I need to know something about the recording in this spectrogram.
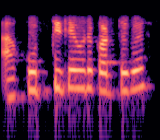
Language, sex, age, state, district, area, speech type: Odia, female, 45-60, Odisha, Puri, urban, conversation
